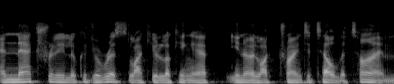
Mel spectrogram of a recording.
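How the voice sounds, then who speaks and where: A man with a South African accent and a fairly low pitch speaks at a fairly quick pace. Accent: pseudo South African. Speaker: marketing panelist. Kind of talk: panel discussion. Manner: halting, repeats words.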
